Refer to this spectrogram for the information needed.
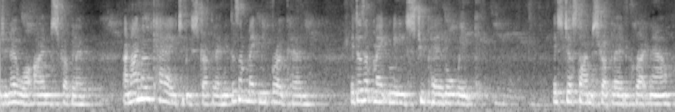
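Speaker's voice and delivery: ordinary talk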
